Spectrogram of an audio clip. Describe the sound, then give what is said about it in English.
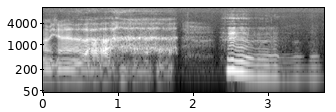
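A loud, drawn-out yawn with a wavering voiced groan, a brief pause, then a second shorter yawn sliding downward in pitch. No words are spoken. “Do you see I'm yawning?”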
